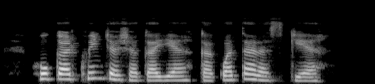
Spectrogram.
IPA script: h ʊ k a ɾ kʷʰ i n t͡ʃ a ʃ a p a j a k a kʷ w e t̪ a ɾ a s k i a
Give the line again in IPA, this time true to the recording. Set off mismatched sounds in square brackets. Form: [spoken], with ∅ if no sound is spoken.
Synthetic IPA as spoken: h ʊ k a ɾ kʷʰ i n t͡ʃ a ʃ a [k] a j a k a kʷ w [a] t̪ a ɾ a s k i a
